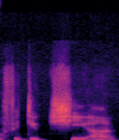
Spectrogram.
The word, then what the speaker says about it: fiducia: The first one is notitia, the second one is assensus, and the third one is fiducia, or fiducia. You could pronounce that with a hard C if you wanted to.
